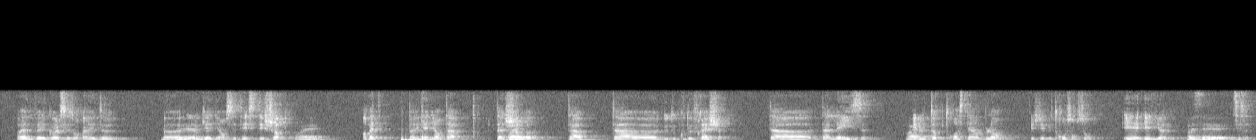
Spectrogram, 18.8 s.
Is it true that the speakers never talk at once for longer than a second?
Yes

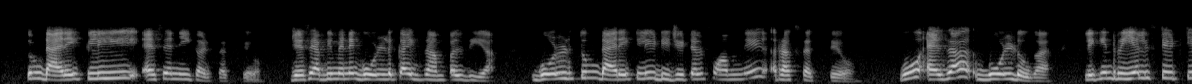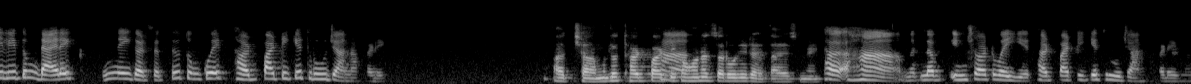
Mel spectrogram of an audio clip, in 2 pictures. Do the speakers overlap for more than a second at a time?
No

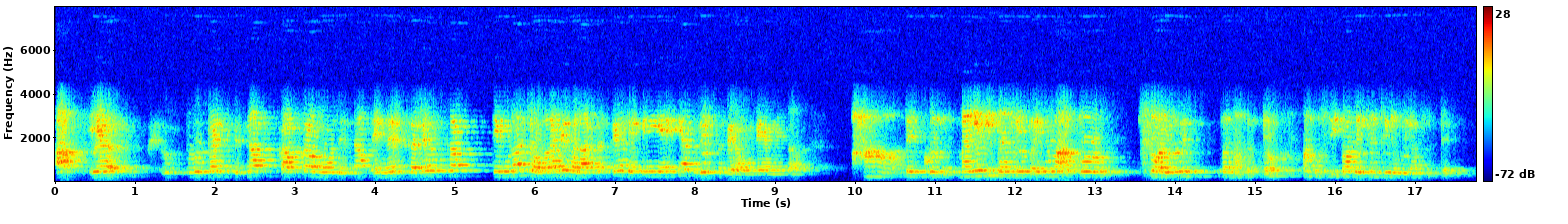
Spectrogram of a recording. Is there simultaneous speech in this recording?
No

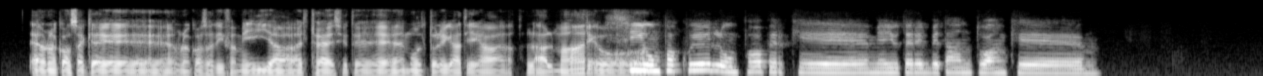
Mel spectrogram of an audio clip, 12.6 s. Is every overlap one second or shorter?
Yes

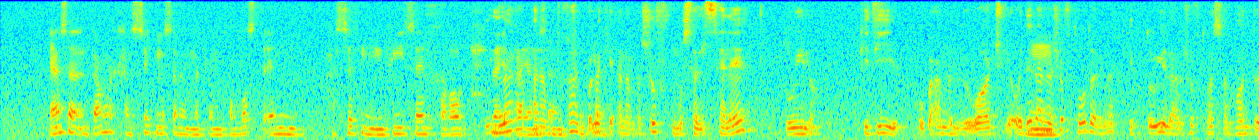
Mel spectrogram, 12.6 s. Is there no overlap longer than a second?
No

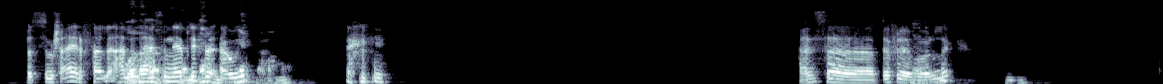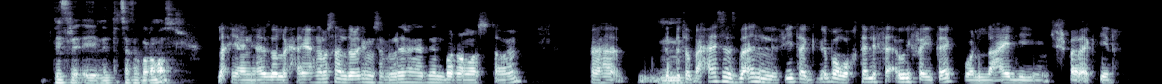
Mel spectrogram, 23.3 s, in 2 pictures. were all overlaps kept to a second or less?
No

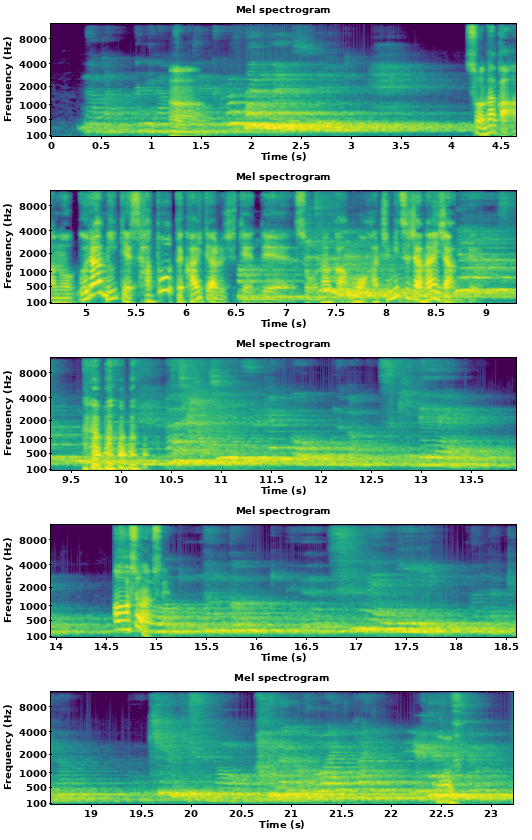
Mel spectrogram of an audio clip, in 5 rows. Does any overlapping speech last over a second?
No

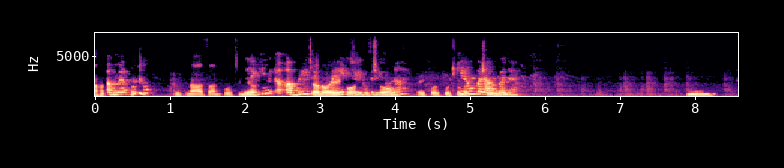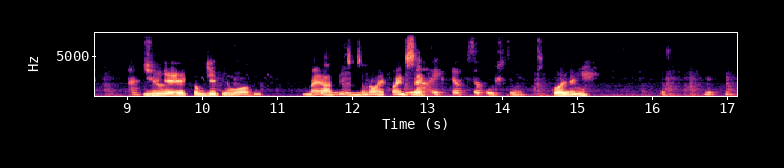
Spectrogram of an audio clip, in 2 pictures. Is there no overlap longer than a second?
No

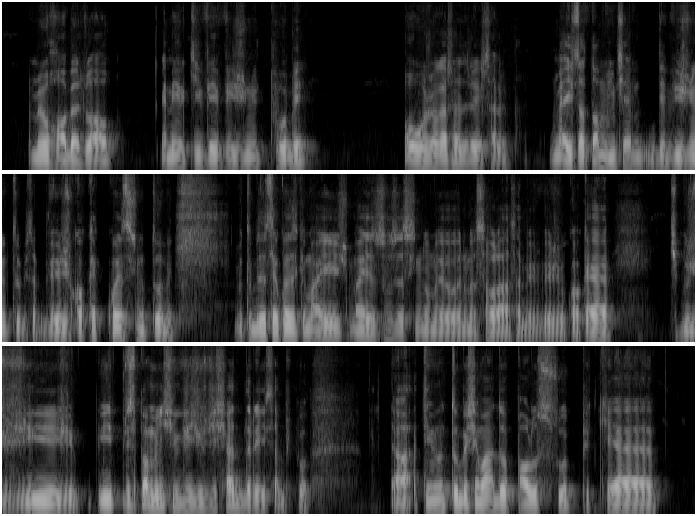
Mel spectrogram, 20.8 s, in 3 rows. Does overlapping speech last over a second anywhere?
No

